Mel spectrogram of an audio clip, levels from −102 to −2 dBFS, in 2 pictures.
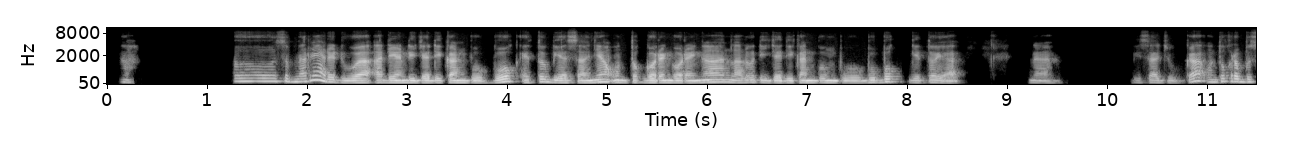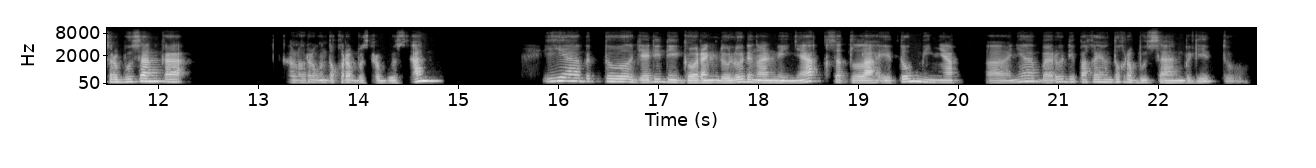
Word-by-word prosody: Nah, - - -11 1.0
eee, 175 0 -3
sebenarnya 165 +9 -1
ada 135 - +1
2, 110 +2 +4 0.2
ada 115 -1 -1
yang 110 0 +4
dijadikan 110 0 +3
bubuk 110 - +1
itu 120 +5 -3
biasanya 110 +3 +2 0.2
untuk 115 0 -2
goreng-gorengan 110 +3 +3
lalu 110 +3 -2
dijadikan 105 0 +1
bumbu 105 -2 0
bubuk, 150 +6 -2
gitu 110 +3 -6
ya. 95 - -1 0.8
Nah, 105 -2 -7 0.9
bisa 115 +1 -8
juga 100 - -4 0.2
untuk 170 +6 -5
rebus-rebusan, 145 +3 +2
Kak, 145 -3 +3 1.0
kalau 120 -2 -8
re 125 - -3
untuk 120 +1 -3
rebus-rebusan 115 - +1 1.0
iya, 190 +1 +1
betul! 160 -2 -1
Jadi, 125 +3 -2
digoreng 115 -2 +2
dulu 120 +7 +2
dengan 120 -5 +3
minyak 105 - +2
setelah 115 -2 -1
itu 105 +9 -2
minyak 120 -8 0 0.3
eee, 110 -1 -5
nya, 160 - -3
baru 145 -3 -4
dipakai 140 -1 -4
untuk 135 +1 -3
rebusan, 110 -3 -1
begitu. 85 -2 -7
115 Hz, 120 wpm, -23 LUFS, 110-145 Hz, 1.0 s, 2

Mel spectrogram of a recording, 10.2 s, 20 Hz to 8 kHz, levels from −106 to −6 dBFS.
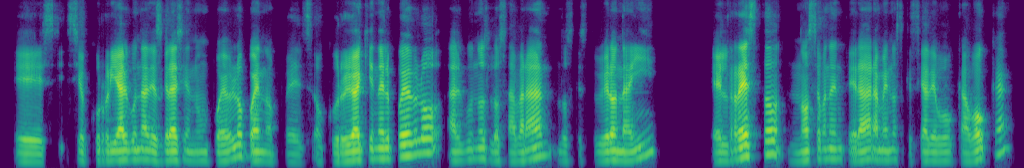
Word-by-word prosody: Eh, 100 -2 -4
si - - -15
ocurría 115 0 +2
alguna 125 +1 +3
desgracia 115 +1 +2
en 105 - -12
un 110 0 -13
pueblo, 110 +10 -3
bueno, 110 -6 -1
pues 95 -2 -15
ocurrió 105 +4 +2
aquí 120 +2 +6
en 135 - -7
el 135 0 +1
pueblo, 180 +7 +2
algunos 125 +5 -7
lo 110 - -8
sabrán, 110 - -1
los 105 -1 -18
que - - -30
estuvieron 110 +1 -1
ahí, 140 - -4 0.5
el 105 0 -2
resto 165 +9 +5
no 105 +2 -3
se 115 - -9
van 130 0 -6
a - - -1
enterar 130 -1 0
a - - +1
menos 120 +1 -7
que 100 - -28
sea 110 +2 -4
de 110 - -3
boca 110 -1 -10
a - - -2
boca. 195 - -4
115 Hz, 215 wpm, -25 LUFS, 110-135 Hz, 0.5 s, aquí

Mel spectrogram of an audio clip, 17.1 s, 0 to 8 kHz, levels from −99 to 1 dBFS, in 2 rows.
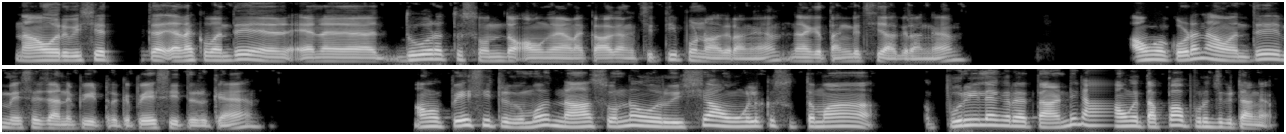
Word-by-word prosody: நான் 145 +2 +3
ஒரு 155 0 +2
விஷயத்த 170 0 -1
எனக்கு 155 +2 +1
வந்து 160 +5 -2 0.4
என 125 +1 -1 0.6
தூரத்து 185 0 +1
சொந்தம். 140 -3 -2
அவுங்க 120 0 -2
எனக்காக 115 +1 -2
சித்தி 180 - -7
பொண்ணு 140 -6 -2
ஆகுறாங்க. 110 -1 -3 0.2
எனக்கு 130 -1 -2
தங்கச்சி 130 +2 -7
ஆகுறாங்க. 105 0 -5 1.3
அவுங்க 175 +2 +4
கூட 165 +5 +4
நான் 165 -4 +3
வந்து 140 +8 -4 0.2
மெசேஜ் 135 0 -2
அனுப்பிட்டு 125 -2 -4
இருக்கேன். 110 +3 -7
பேசிட்டு 135 -5 -2
இருக்கிறேன். 110 +10 -3 1.1
அவுங்க 180 +1 +3
பேசிட்டு 220 -2 +2
இருக்கும்போது, 175 +7 0
நான் 180 +1 +4
சொன்ன 200 +5 +2
ஒரு 180 -2 +3
விஷயம் 205 +5 +3
அவங்களுக்கு 185 +2 0
சுத்தமா 180 +2 +1 0.7
புரியலேங்கிறத 210 -3 +3
தாண்டி, 160 +11 +2
நான் 215 -1 -4
அவுங்க 195 0 +2
தப்பா 225 +7 +5
புரிஞ்சுக்கிட்டாங்க. 150 -9 -1
160 Hz, 140 wpm, -23 LUFS, 130-185 Hz, 1.3 s, தப்பா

